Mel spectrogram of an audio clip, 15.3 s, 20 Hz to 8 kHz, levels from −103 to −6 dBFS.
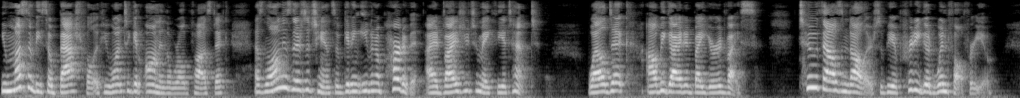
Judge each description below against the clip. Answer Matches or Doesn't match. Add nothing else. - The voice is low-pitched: Doesn't match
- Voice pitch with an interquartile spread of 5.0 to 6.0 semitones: Doesn't match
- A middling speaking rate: Doesn't match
